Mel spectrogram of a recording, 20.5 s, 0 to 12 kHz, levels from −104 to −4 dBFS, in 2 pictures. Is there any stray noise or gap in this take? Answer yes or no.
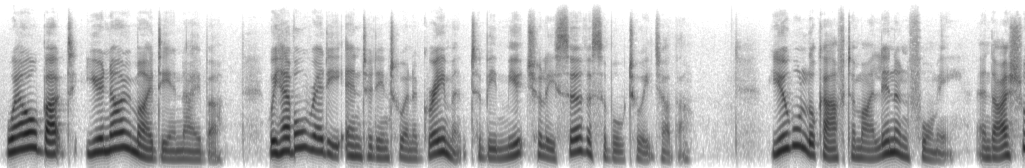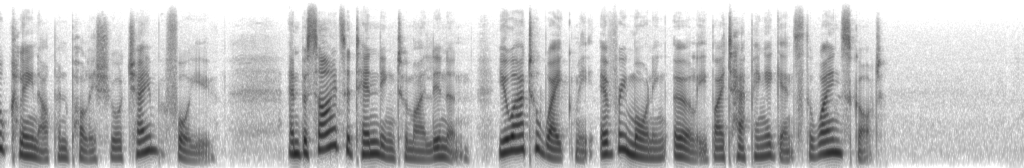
no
